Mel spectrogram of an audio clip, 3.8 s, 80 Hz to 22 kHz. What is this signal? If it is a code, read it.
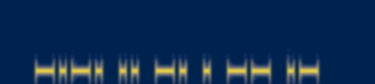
Morse code, heard as a keyed tone, about 20 wpm, 700 Hz. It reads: CINEMA
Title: 6 Letter Words - First 3 Letters Given - 20wpm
